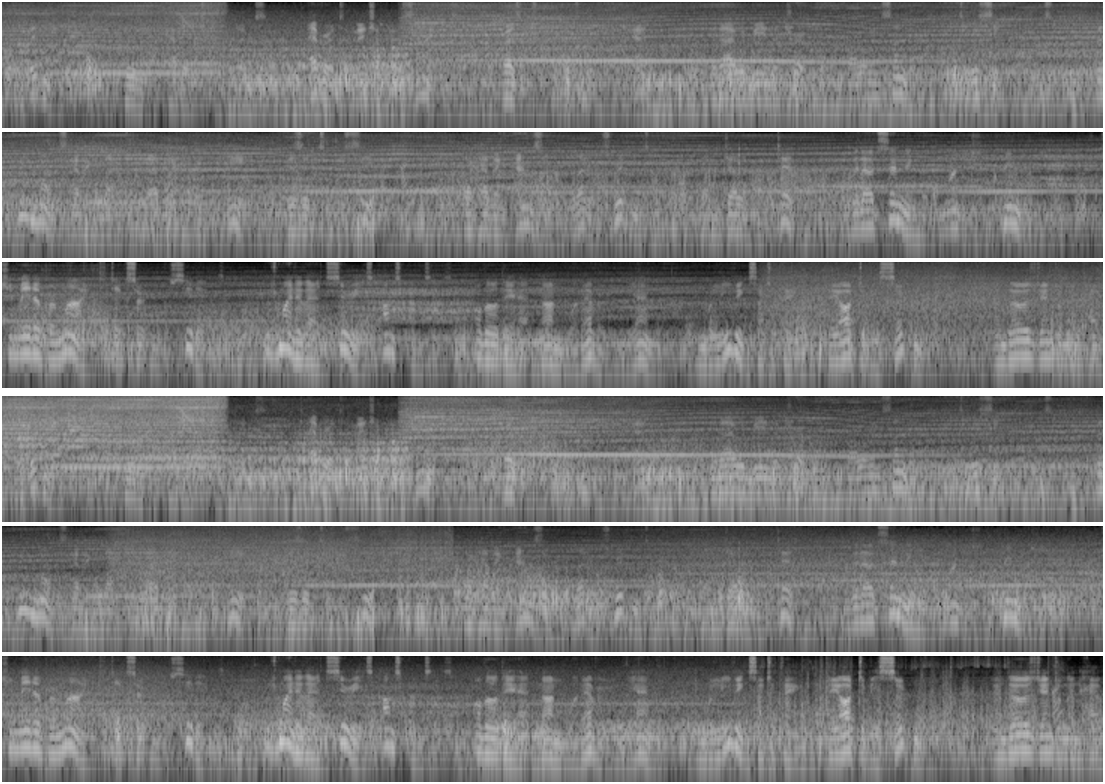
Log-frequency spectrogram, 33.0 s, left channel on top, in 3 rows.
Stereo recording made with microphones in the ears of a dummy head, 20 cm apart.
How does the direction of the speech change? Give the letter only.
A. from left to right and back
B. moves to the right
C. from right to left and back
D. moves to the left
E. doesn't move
B.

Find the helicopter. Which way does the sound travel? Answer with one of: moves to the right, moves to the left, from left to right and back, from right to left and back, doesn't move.
moves to the left.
